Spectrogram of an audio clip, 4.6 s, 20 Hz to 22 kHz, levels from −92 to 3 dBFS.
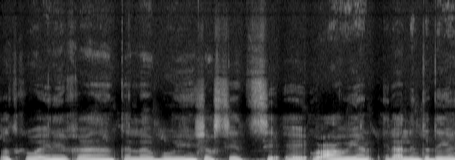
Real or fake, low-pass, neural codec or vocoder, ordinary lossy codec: real; none; none; none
